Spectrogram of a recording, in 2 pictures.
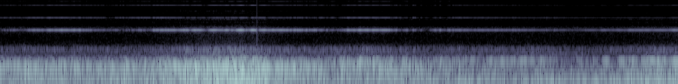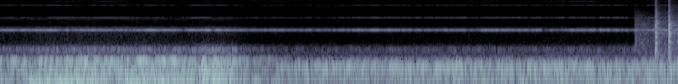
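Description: Low, rumbling cinematic drone from a film soundtrack. It swells and fades a couple of times, with a thin steady high tone held above it. Sharp drum hits break in near the end as the music starts.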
